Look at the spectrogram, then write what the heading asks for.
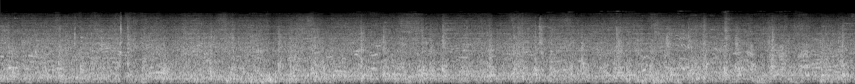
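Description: Passenger train cars running along the track, heard from an open-sided car: a steady rumble and clatter of wheels on the rails.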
